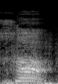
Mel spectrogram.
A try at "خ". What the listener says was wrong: Ini masih tipis. Kho.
